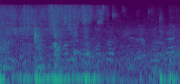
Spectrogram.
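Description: Water running steadily, as from a tap.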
